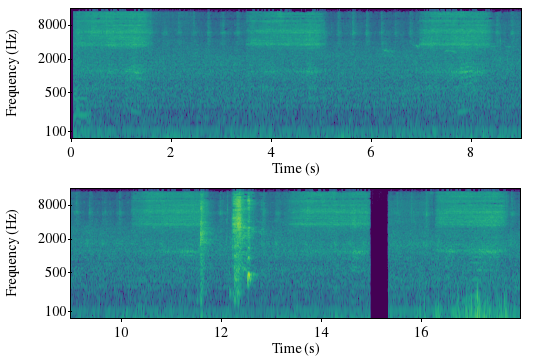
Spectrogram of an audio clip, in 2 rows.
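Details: Giian recorded snoring by a singer: rough, rattling snores on each breath, about 20 a minute, with a brief gap and faint room noise; ordinary snoring.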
